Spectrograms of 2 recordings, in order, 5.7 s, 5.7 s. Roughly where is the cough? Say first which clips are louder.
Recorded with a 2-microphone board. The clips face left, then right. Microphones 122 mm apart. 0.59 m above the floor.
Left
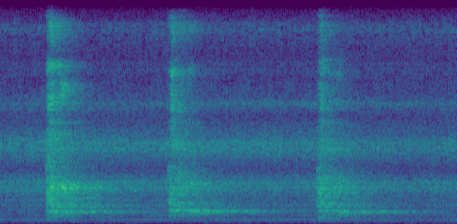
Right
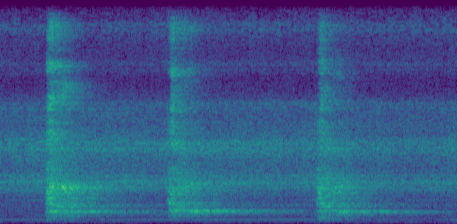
Right 1 dB; centre.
